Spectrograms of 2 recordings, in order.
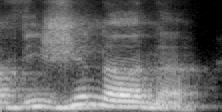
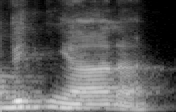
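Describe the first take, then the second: First: An extra vowel splits the middle cluster. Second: The middle cluster has no extra vowel. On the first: "no portuguesão, você pode falar Viginana" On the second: "na maioria dos professores que eu tenho, fala vijnana"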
